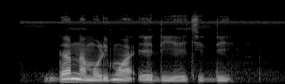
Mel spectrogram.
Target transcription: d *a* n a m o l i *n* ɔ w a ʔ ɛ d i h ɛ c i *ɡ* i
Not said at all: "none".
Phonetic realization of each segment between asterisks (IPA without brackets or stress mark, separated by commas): a, m, d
